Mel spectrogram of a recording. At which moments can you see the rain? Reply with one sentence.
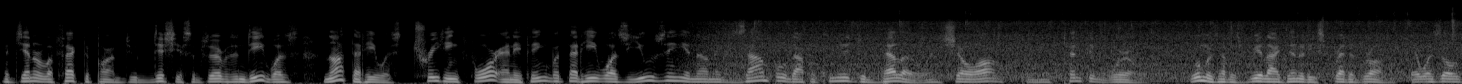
You can hear the rain from 6.7 to 14.5 s.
